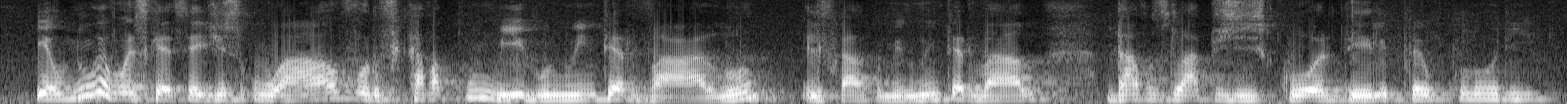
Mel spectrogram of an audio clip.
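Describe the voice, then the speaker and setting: A man with a southern Brazilian accent talks at a fairly quick pace and a fairly high pitch. Noticeable background noise runs behind him. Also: ordinary pitch variation. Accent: gaúcho-tinged southern Brazilian. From southern Brazil, Paraná. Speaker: artist, former model. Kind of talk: TV interview. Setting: TV studio. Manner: conversational, hesitant fillers.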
